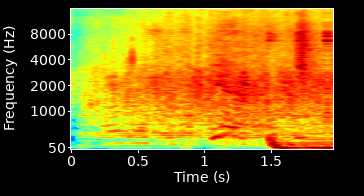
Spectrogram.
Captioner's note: audience applauding; upbeat music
